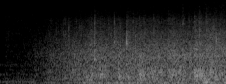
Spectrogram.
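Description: Steady light rain patters on the roof of an old, dilapidated house, a soft continuous hiss of scattered drops that swells slightly after the first half second and then holds even, with no voices.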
